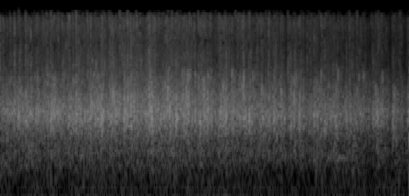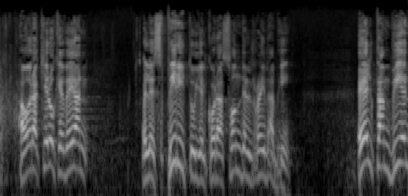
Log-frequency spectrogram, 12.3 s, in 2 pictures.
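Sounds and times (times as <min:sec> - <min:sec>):
audience applause: 0:00.0 - 0:06.6
speech: 0:06.4 - 0:07.5, 0:08.2 - 0:10.6, 0:11.5 - 0:12.2.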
